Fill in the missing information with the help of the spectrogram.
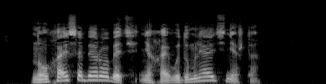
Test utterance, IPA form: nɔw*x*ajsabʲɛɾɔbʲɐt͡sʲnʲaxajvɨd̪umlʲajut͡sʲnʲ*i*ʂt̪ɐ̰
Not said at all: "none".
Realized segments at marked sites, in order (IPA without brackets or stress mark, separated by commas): x, ɛ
